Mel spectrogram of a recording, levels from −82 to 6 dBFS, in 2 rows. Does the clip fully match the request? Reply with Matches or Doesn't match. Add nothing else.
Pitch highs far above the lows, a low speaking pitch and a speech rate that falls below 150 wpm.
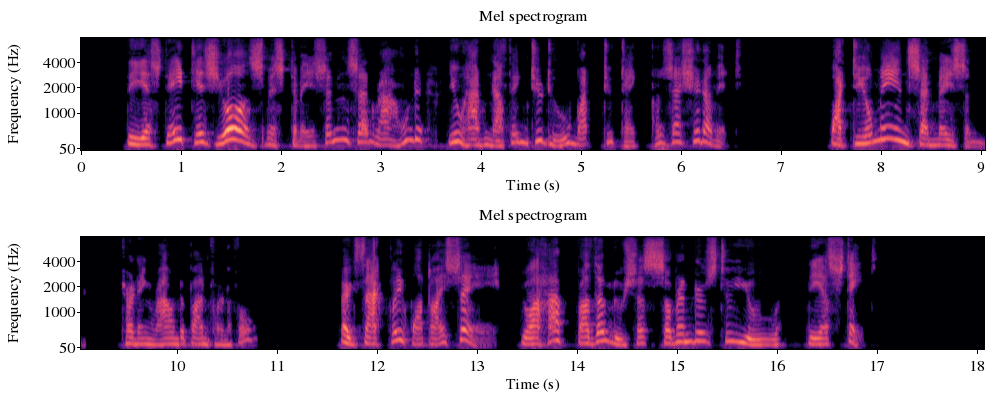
Doesn't match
